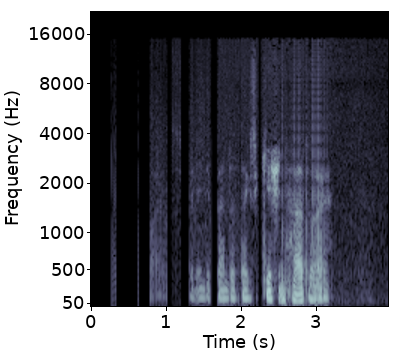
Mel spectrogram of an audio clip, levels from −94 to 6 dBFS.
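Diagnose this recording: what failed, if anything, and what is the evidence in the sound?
Truncation distortion on a fade, 0.0 to 2.4 s, in the sample-format or digital gain stage. The speech fades in smoothly up to 2.4 s, but from the start to about 2.28 s the quiet part sounds gritty. The gain stage is rounding to very few levels without dither, consistent with roughly 8-bit resolution, so low-level waveforms collapse into coarse square steps until the level climbs clear.

Block size mismatch (padded), 2.53 s to the end, in the driver or buffer stage. A steady buzz at 93.8 Hz rides on the speech, and the speech runs slow at 0.861 times normal speed while the timbre stays. The reading stage fetches full blocks, consistent with 512 samples, but the writer supplies about 14% fewer, so each block's tail is padded with zeros. Those regular gaps create the block-rate buzz and stretch the timing.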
